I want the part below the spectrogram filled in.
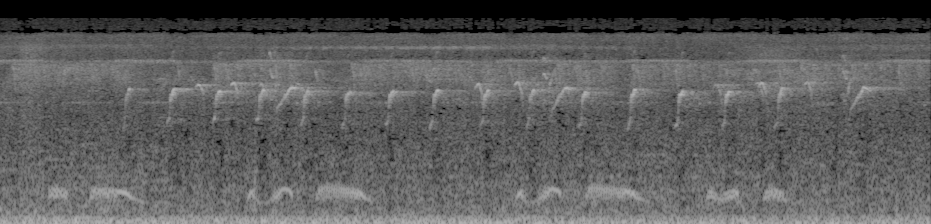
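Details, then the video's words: A wild spotted dove repeats its low three-part coo, short notes leading into a drawn-out descending note, about every one and a half seconds, under a busy chorus of sharp high chirps from other birds. "wild bird, Dove - นกเขาใหญ่"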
